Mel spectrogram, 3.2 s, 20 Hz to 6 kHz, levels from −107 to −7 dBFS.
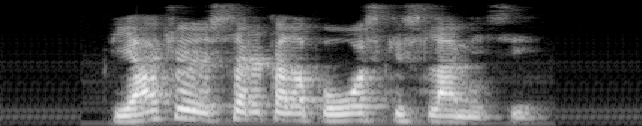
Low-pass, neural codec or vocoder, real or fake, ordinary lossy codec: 5.4 kHz; none; real; none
